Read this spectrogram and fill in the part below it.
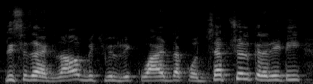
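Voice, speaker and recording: A man's voice: sits high, brisk. A young man with an Indian English accent teaching an online exam-prep class, explaining step by step and often repeating himself. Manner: explains step by step, repeats phrases, addresses students as guys.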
